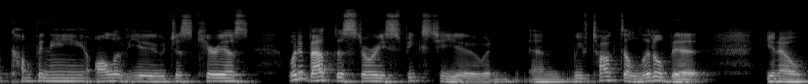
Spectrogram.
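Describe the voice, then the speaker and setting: A woman hosting a theatre panel discussion in a conversational way. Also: rumbling low. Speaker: host, theatre leader.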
